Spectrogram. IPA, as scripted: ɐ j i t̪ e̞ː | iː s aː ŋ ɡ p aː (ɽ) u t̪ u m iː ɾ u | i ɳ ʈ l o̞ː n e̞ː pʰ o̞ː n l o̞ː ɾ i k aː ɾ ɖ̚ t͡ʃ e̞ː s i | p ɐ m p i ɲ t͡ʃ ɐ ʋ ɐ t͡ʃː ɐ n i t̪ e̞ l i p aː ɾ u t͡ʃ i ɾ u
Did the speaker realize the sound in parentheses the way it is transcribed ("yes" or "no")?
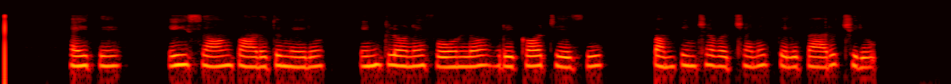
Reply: yes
